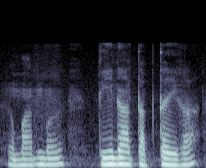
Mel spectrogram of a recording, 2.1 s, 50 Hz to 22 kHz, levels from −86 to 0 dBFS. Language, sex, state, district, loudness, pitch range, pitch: Wancho, male, Arunachal Pradesh, Longding, -15 LUFS, 135-150 Hz, 140 Hz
